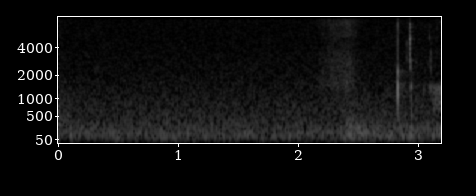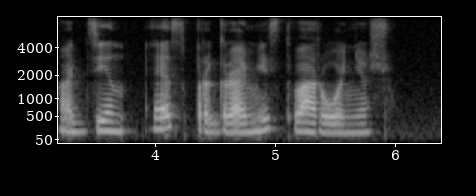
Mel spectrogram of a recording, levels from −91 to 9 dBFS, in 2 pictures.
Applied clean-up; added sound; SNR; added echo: none; none; none; none.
